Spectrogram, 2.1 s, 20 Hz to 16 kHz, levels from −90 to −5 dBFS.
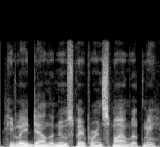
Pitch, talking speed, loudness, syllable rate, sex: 100 Hz, 250 wpm, -13 LUFS, 6.0 syllables/s, male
